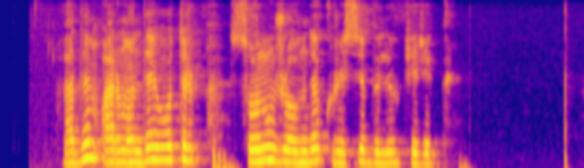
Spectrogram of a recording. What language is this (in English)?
Kazakh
